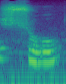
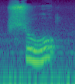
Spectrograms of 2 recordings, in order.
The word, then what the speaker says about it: 数: Okay, so this character, as a verb, it must be the 3rd tone. Okay, as a noun, is the 4th tone.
